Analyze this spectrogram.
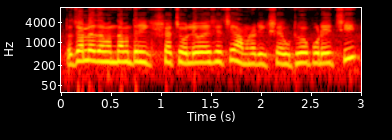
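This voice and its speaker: A woman's voice: fairly high pitch, little pitch movement, racing, darkish tone, a little hiss or hum, rough recording. A woman vlogging her day as a mother, talking straight to her viewers in a chatty, casual way. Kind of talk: casual daily vlog narration. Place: outdoors on the street, then at home.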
